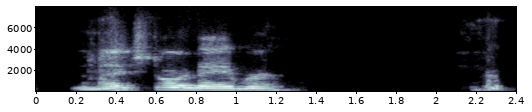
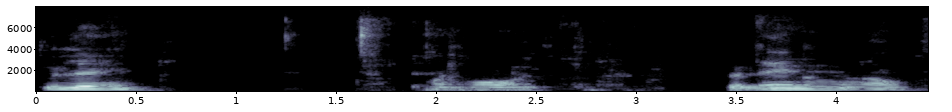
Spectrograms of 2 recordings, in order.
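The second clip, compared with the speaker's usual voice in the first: quiet scolding; 4 semitones lower, 7 dB quieter, slower than usual. Real, not acted. Scolding pet off mic.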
